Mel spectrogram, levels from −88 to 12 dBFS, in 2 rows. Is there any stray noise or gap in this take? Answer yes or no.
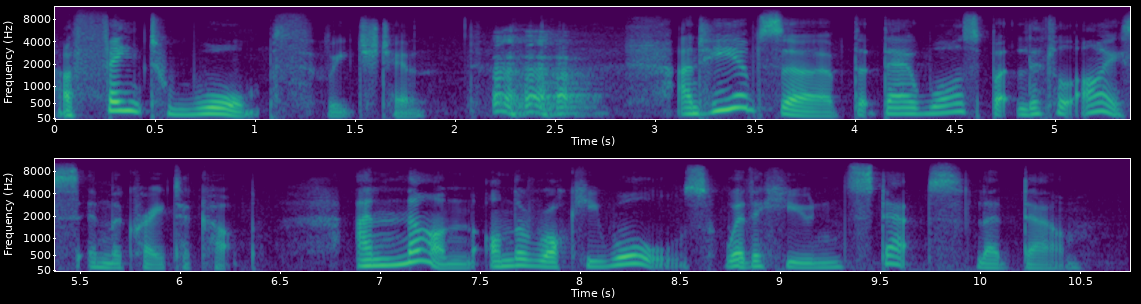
yes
